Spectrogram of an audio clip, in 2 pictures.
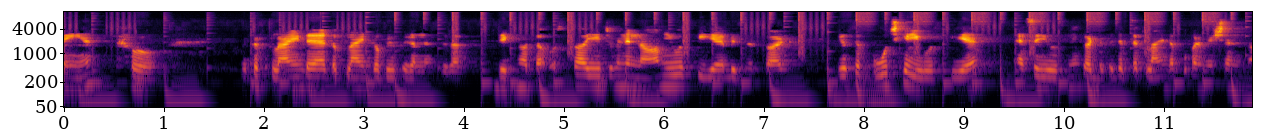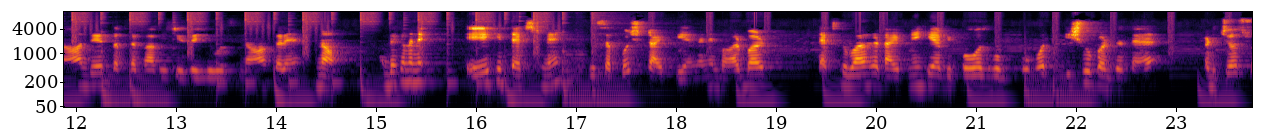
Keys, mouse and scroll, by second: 8.6-9.6 alt+scroll down 1, 10.8 space, 10.9 click, 11.3 space, 13.6-14.1 alt+scroll down 1.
